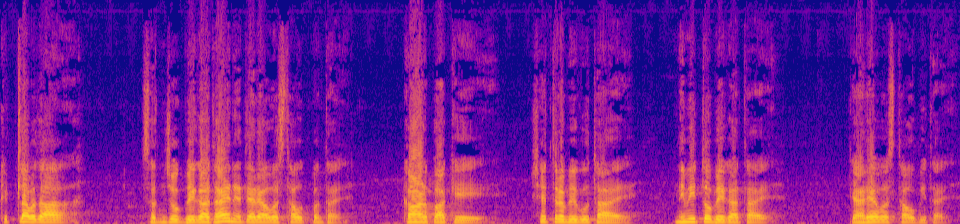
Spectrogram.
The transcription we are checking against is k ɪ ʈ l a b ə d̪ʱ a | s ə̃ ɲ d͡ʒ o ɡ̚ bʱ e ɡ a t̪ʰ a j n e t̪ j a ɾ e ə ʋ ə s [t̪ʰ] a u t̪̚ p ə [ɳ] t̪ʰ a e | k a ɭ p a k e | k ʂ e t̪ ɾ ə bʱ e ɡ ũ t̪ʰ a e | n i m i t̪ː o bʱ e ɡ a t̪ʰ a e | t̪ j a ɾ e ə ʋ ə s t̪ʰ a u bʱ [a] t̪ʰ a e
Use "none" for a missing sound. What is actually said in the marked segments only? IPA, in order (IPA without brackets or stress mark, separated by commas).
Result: t̪ʰ, n, i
